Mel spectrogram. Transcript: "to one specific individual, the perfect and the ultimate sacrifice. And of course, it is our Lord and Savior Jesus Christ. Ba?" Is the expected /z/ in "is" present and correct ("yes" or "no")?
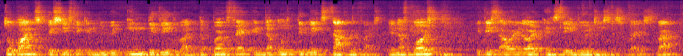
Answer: no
